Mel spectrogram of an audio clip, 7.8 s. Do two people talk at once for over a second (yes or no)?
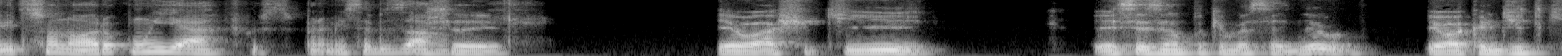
no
